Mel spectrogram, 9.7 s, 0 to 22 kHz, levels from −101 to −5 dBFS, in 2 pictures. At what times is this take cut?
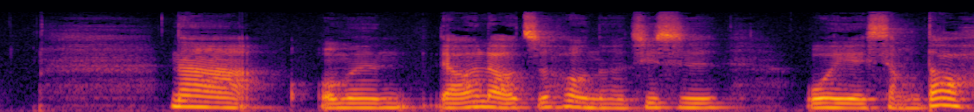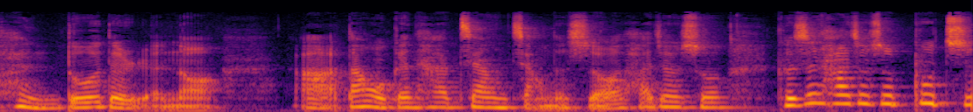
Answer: none

